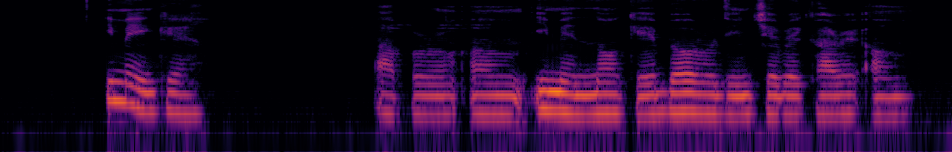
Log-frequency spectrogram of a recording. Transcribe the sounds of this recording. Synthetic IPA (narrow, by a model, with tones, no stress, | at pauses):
i˦me˦ŋ̩˨ke˦ | a˨pʊ˨ɾʊ˨ɔ˦m̩˦i˦me˦n̩˦nɔ˦ke˨e˦be˦ɔ˦ɾʊ˦dɪ˨n̩˦t͡ʃe˦be˦ka˦ɾɪ˦ʔɔ˦m̩˦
